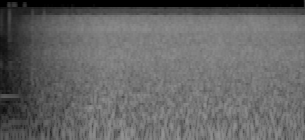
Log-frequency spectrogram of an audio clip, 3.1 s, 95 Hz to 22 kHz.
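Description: A dense, continuous roar of heavily rushing water from the Iguaçu Falls at one of its highest levels in years, about 18 million litres per second, swells up in the first second and then holds steady and loud, filling the whole range with no voices.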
